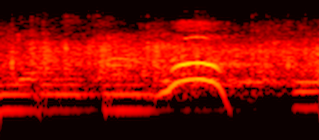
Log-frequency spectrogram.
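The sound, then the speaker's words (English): A crowd claps in a steady, dense wash throughout, with low sustained tones beneath it and a short rising-and-falling cry cutting through near the middle. “Clap what I'm saying is a very good thing.”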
